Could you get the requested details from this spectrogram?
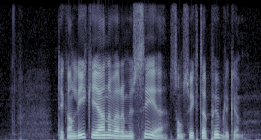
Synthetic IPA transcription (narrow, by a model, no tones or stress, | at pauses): d̪̥eːkʰɑnliːkəjæːɳəʋæːɾəmʉseːəsɔmsʋɪkt̪ʰəɾpʰʉblɪkʉ̰m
